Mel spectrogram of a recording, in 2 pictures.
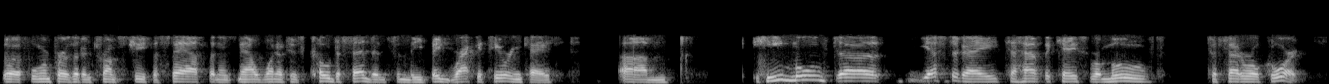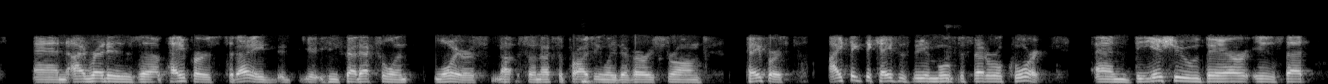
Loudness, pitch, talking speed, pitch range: -20 LUFS, 125 Hz, 150 wpm, 115-140 Hz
